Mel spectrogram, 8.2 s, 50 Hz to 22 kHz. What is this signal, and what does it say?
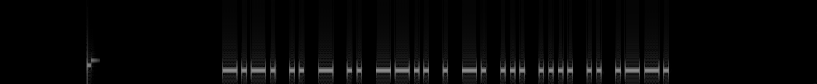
Morse code, heard as a keyed tone, about 25 wpm, 700 Hz. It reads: CITIZENSHIP
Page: morse-code-ninja-practice-25wpm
